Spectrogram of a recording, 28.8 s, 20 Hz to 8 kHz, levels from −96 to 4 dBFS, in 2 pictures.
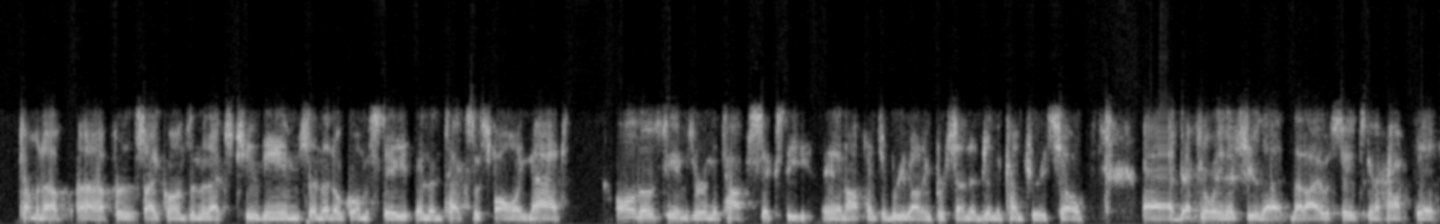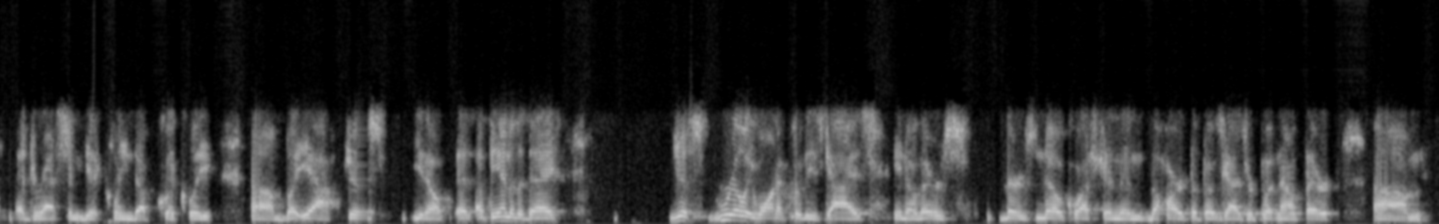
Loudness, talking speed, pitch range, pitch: -21 LUFS, 190 wpm, 105-115 Hz, 110 Hz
